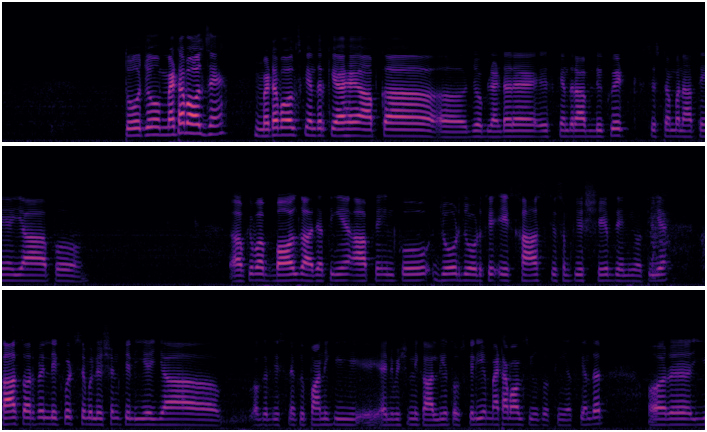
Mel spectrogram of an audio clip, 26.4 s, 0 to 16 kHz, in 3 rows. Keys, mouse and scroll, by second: 3.2 click, 8.9 click, 13.7 click, 17.1-19.4 scroll down 1, 25.9 click.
